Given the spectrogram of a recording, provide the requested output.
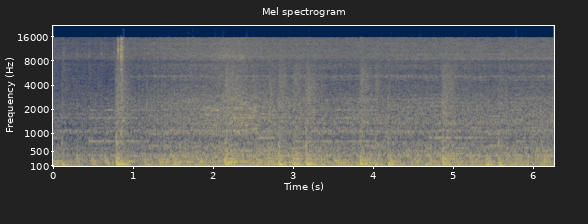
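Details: Suzuki Zebra Espass idling with AC on after the loose alternator belt was retensioned: steady, even low petrol rumble, no belt squeal or slip, voltmeter normal at 13.7 V; healthy.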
